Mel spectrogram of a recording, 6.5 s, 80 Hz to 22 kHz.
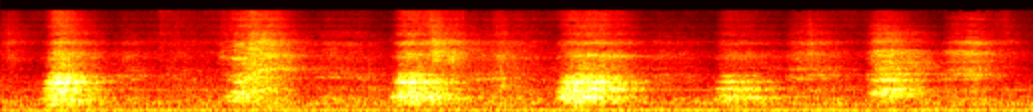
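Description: A man breathing hard and forcefully while lifting a 57 lb sandbag in repeated thrusters: six loud puffs of breath, about one a second, one with each repetition.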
